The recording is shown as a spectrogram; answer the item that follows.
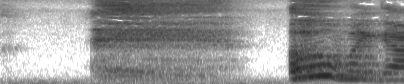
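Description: A woman's sharp, breathy gasp, then a loud drawn-out vocal exclamation, rising then falling in pitch, of dismay at having cut her hair too short.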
